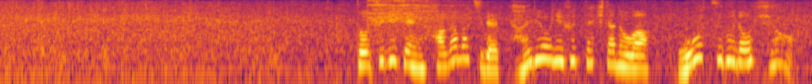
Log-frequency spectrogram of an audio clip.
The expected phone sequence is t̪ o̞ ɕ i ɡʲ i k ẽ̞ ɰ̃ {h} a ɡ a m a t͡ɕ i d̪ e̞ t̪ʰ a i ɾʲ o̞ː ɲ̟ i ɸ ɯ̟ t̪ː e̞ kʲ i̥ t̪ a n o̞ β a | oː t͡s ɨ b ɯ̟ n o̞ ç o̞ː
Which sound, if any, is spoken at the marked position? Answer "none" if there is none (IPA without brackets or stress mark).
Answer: h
